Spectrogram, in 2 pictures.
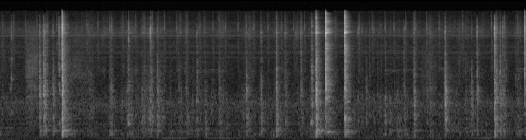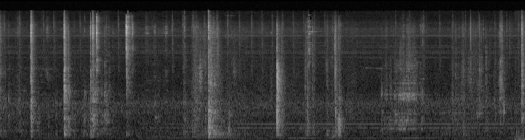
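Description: Faint, irregular small clicks and taps of a screwdriver working the screws that hold a thin steel strap to a kiln's ceramic-fibre firing chamber, with the strap and thermocouple being handled.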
